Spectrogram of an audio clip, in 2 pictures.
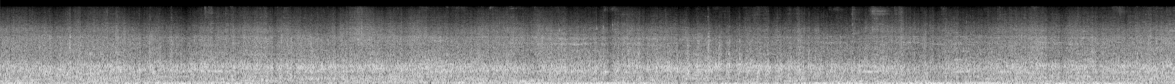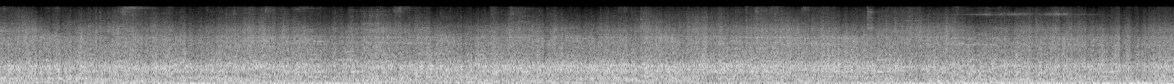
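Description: A long freight train rumbles loudly past close by.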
